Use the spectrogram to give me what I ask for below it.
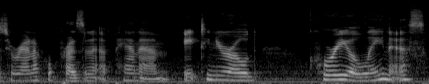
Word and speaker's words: Coriolanus: president of panm 18-year-old coriolanus which I was pronouncing it coralus coralus I don't know what I was doing but corol lanus um so yeah so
